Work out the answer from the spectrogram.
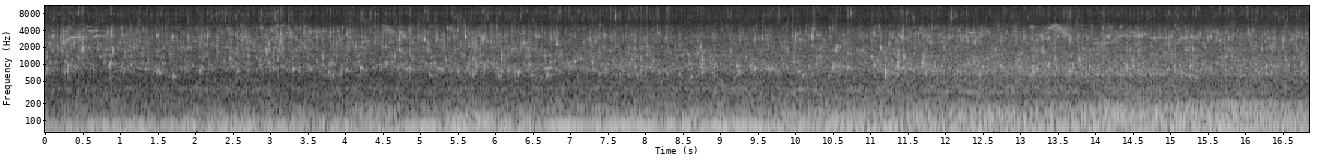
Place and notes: {"title": "näideswald, forest, small stream", "date": "2011-07-12 14:27:00", "description": "In a small forest valley - a small stream. The sound of the bell like murmuring water under trees. In the distance passing traffic and more close up some flying insects.\nNäidserwald, Wald, kleiner Bach\nIn einem kleinen Waldtal ein kleiner Bach. Das Geräusch der Glocke wie murmelndes Wasser unter Bäumen. In der Ferne vorbeifahrender Verkehr und weiter vorne fliegende Insekten.\nNäidserwald, forêt, petit ruisseau\nUn petit ruisseau dans une petite vallée en forêt. Le son de l’eau murmurant sous les arbres ; on dirait des cloches. Dans le lointain, le trafic routier et, plus près, des insectes qui volent.\nProject - Klangraum Our - topographic field recordings, sound objects and social ambiences", "latitude": "50.02", "longitude": "6.05", "altitude": "382", "timezone": "Europe/Luxembourg"}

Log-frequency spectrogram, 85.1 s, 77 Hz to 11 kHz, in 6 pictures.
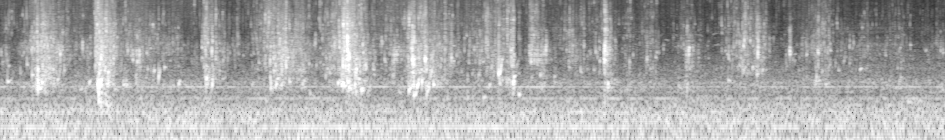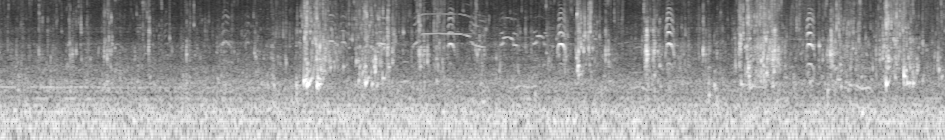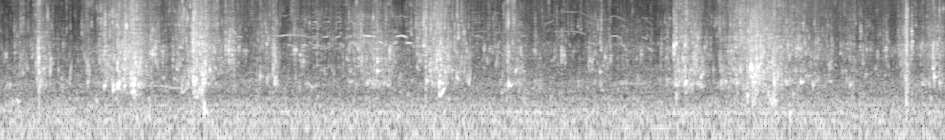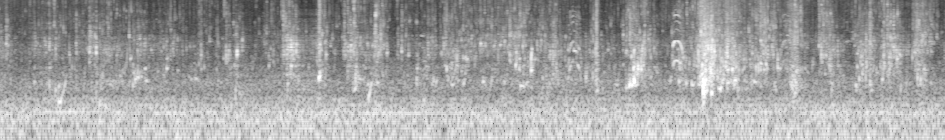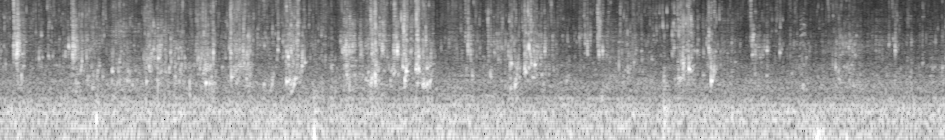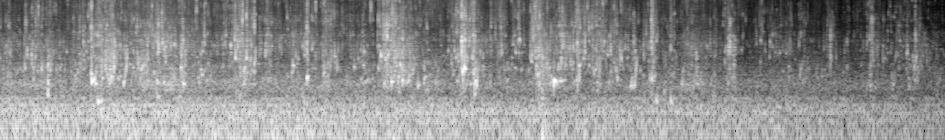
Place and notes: {"title": "Malmö, Sweden - The sea", "date": "2019-04-17 09:00:00", "description": "Simple sound of the sea in Malmö, near the Turning Torso tower.", "latitude": "55.62", "longitude": "12.97", "timezone": "Europe/Stockholm"}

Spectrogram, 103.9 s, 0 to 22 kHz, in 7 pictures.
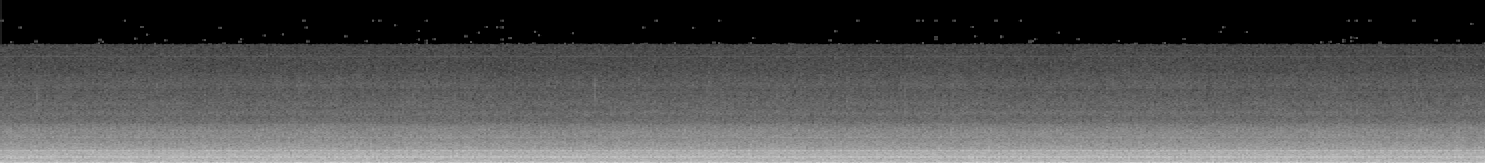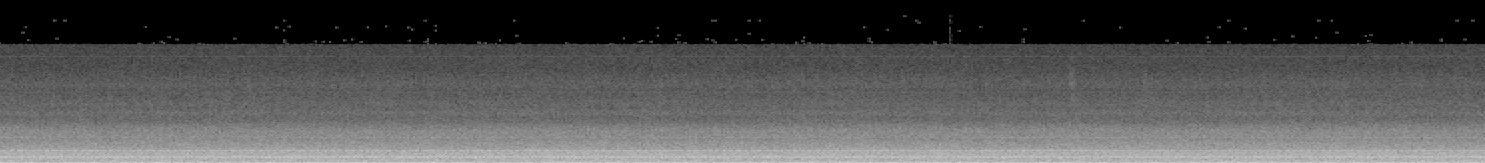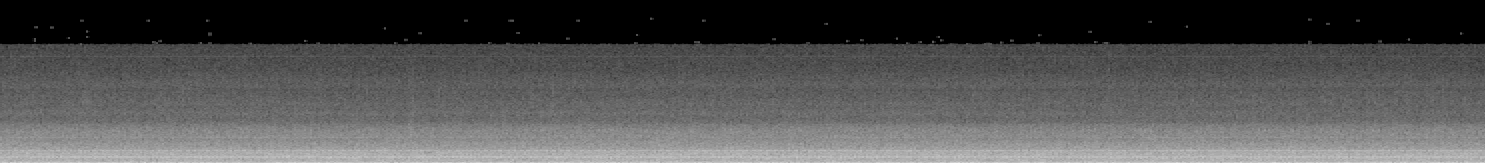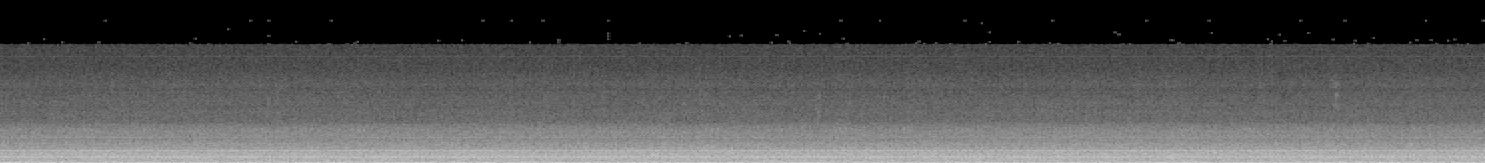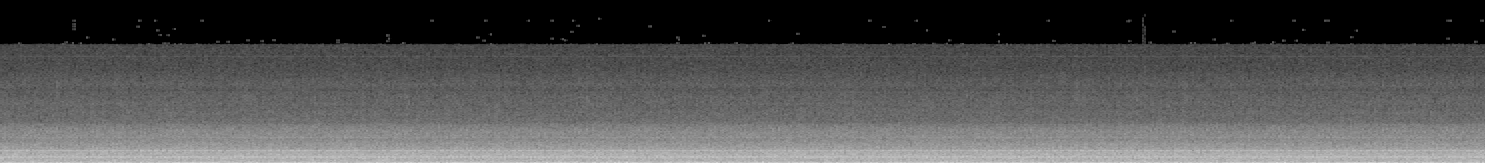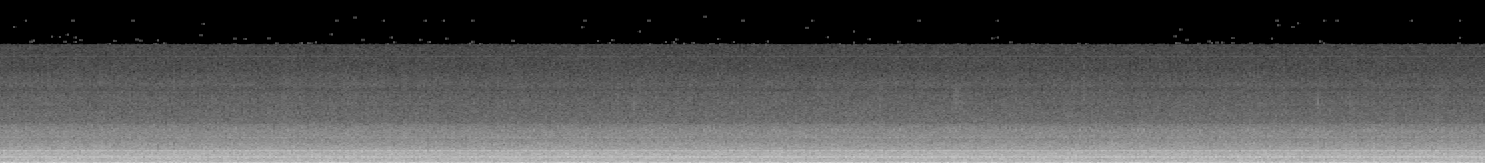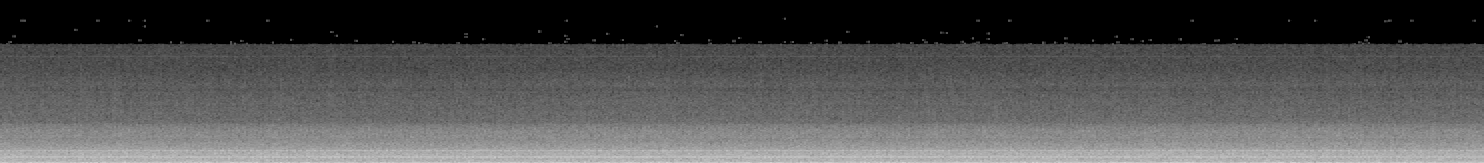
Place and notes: {"title": "Moulins, Allee des soupirs, WWTP by night 2", "date": "2011-05-23 00:42:00", "description": "France, Auvergne, WWTP, night, binaural", "latitude": "46.58", "longitude": "3.31", "altitude": "206", "timezone": "Europe/Paris"}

